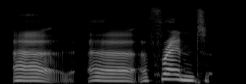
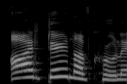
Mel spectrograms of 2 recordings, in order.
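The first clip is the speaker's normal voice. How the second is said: backtracking protest; 7 semitones higher, 5 dB louder than usual. Retold or imitated. Retold backtracking after insulting friend's town.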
